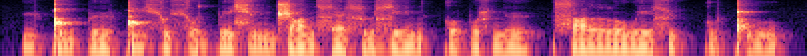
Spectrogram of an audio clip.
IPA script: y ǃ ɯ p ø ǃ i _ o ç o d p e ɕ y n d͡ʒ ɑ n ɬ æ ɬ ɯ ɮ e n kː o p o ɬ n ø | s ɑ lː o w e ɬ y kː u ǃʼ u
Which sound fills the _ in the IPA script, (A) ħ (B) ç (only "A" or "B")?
B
